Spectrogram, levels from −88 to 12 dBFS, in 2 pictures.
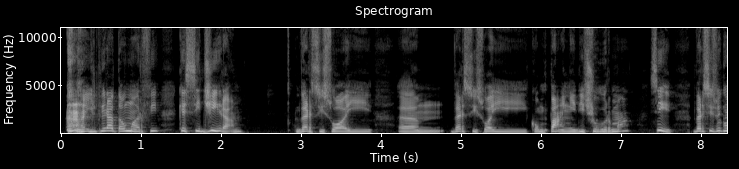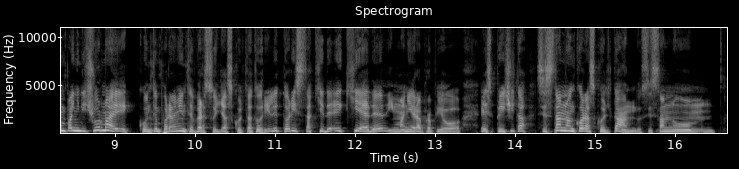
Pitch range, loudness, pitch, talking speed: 185-260 Hz, -25 LUFS, 215 Hz, 150 wpm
